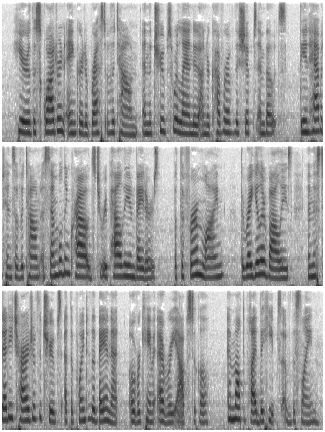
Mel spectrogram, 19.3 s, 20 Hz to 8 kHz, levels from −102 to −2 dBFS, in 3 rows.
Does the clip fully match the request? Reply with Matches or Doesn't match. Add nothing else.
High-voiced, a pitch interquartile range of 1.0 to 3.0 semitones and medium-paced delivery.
Matches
